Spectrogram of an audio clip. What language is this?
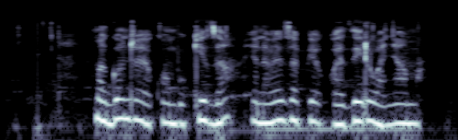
Swahili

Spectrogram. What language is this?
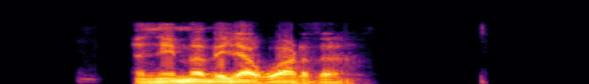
Catalan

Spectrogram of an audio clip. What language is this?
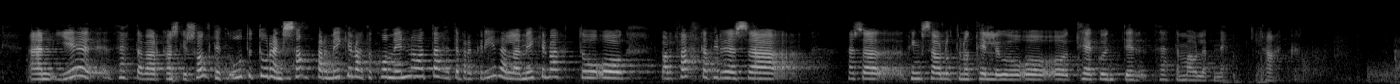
Icelandic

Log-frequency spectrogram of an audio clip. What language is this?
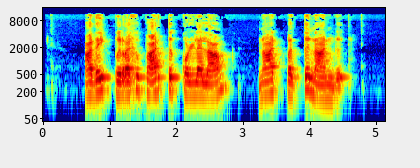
Tamil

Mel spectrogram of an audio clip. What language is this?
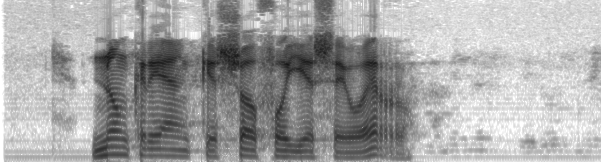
Galician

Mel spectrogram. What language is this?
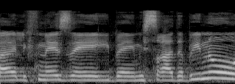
Hebrew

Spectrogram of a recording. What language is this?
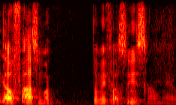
Portuguese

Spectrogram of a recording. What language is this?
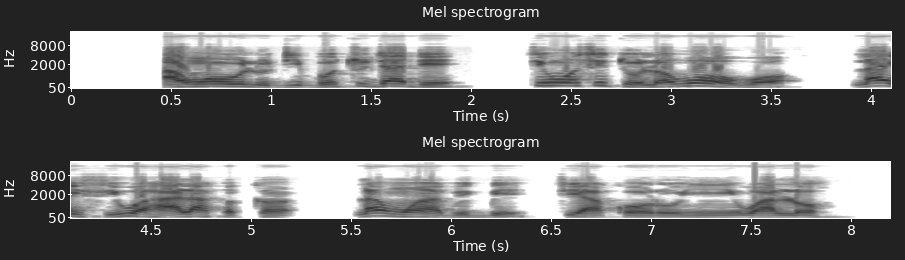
Yoruba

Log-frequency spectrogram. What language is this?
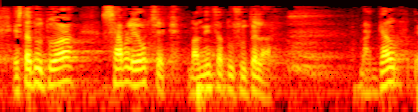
Basque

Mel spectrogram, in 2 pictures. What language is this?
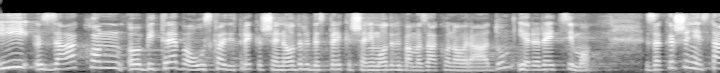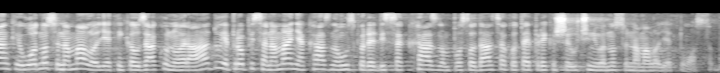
Croatian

